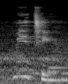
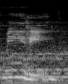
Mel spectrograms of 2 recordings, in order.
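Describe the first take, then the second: First: It is said in an Australian accent. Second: It is said in an American accent. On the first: "In Australian accents" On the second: "In American accents"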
